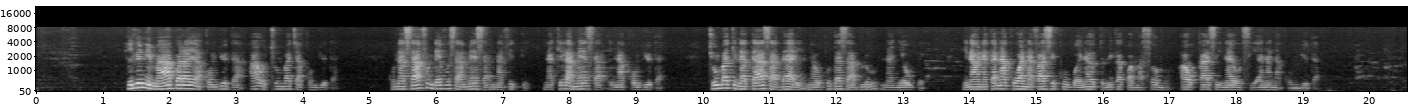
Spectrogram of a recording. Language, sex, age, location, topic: Swahili, male, 50+, Nairobi, education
